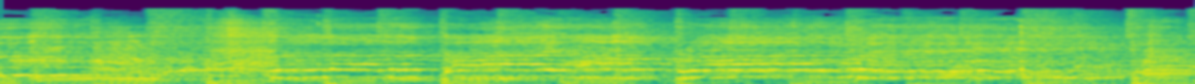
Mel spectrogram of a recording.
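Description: Live band music with singers at microphones, voices over a drum kit and electric bass keeping a steady beat.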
